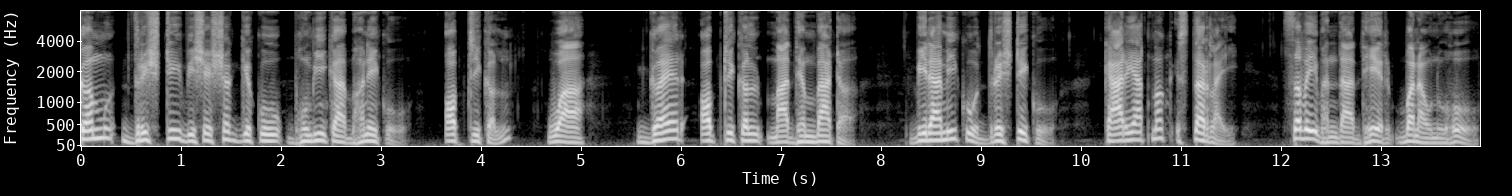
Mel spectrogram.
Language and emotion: Nepali, neutral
